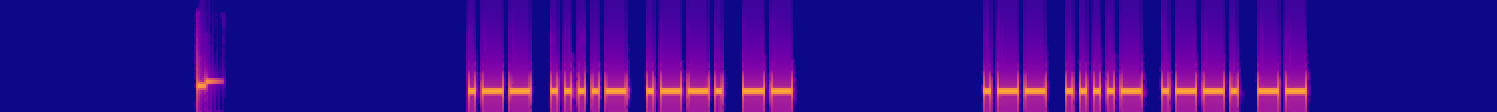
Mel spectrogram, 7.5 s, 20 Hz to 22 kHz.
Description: Morse code, heard as a keyed tone, about 34 wpm, 700 Hz. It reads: W4PM W4PM
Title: Call Signs Repeated 3x - 35wpm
